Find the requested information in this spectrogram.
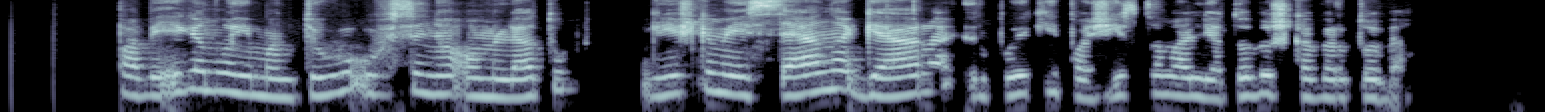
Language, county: Lithuanian, Vilnius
